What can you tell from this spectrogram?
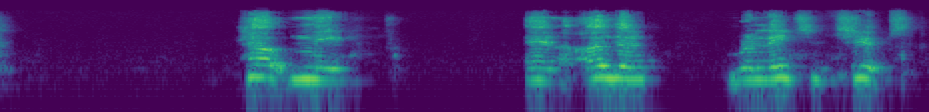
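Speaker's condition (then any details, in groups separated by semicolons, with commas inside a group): Cerebral palsy; uses wheelchair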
